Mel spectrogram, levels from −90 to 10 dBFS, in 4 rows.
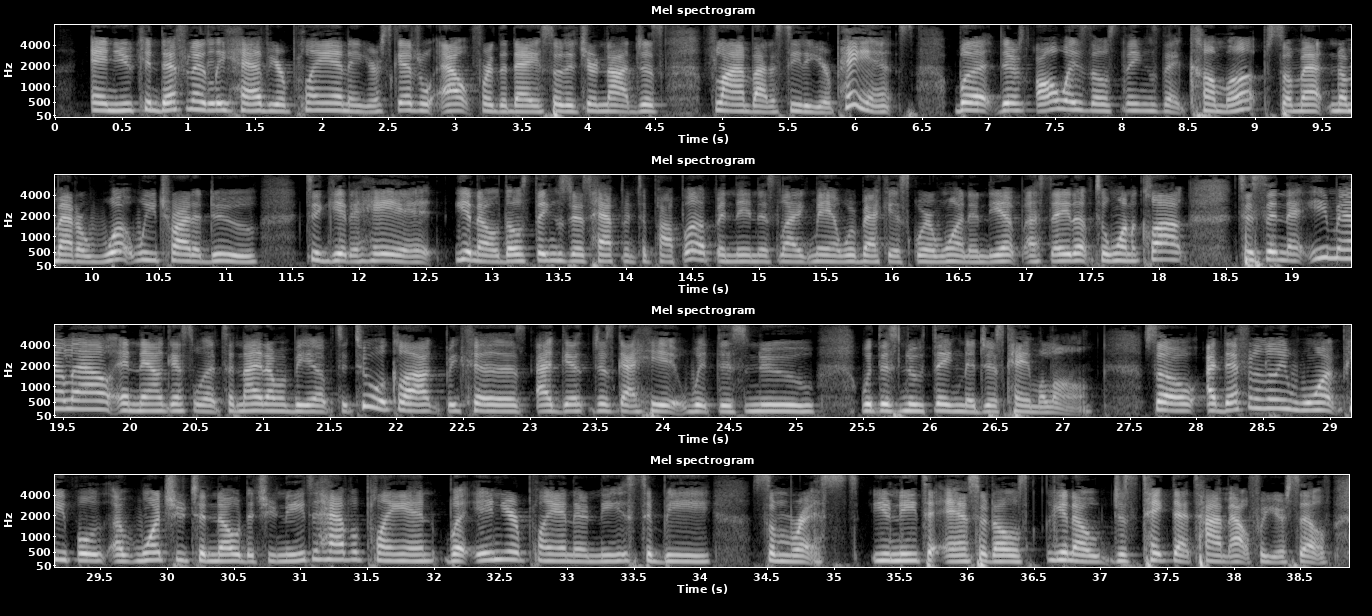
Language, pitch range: English, 200-235 Hz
